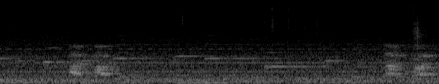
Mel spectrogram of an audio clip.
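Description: A simple tune of single held notes plays in the background, with two short dog yips about a second in and another near the end.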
